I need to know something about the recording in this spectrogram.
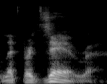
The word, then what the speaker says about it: Lepizzera: You have to say it like that. Lepizzera. Okay. Because they're from Cranston. Right? Is it in the Cranston area? Yeah, it's Cranston. Yeah, that's how everybody talks there.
